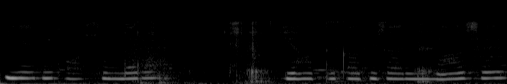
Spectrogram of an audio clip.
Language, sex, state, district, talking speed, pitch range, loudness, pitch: Hindi, female, Uttar Pradesh, Budaun, 130 wpm, 260-285 Hz, -46 LUFS, 265 Hz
